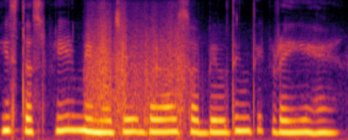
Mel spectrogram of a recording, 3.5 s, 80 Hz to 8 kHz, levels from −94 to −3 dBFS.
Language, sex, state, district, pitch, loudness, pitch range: Hindi, female, Arunachal Pradesh, Papum Pare, 260 Hz, -13 LUFS, 250-280 Hz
